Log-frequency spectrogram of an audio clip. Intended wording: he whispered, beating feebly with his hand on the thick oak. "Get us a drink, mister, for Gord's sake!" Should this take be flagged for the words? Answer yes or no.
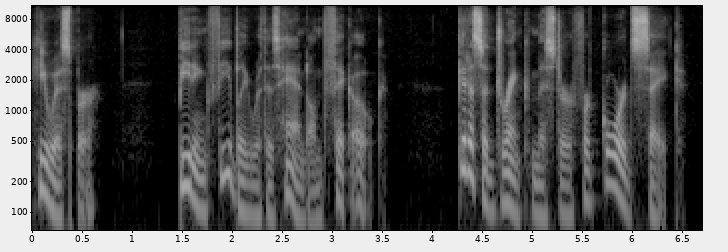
yes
